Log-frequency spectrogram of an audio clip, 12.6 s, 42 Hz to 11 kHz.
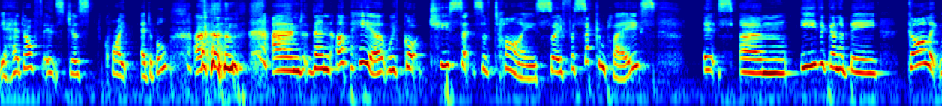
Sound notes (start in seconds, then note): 2.6 laughing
